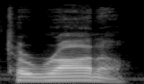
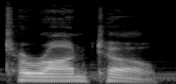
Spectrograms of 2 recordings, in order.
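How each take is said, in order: First: The second T is not pronounced. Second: The second T is clearly pronounced. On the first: The speaker calls it right. "You don't say the second T. It's Toronto" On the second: The speaker calls it wrong. "not Toronto"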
